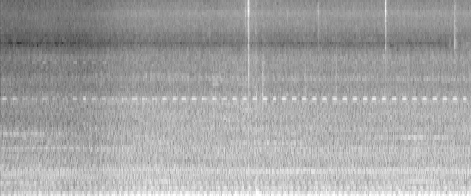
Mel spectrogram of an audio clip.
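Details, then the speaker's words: Volvo semi truck diesel, failed start: faint high beeping repeats steadily over low engine sound, the low-battery warning; neutral not detected, batteries need more charging. "no it didn't start you can't hear the the low battery going off in the"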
